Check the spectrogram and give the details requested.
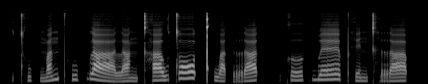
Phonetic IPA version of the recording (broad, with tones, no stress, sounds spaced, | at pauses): tʰ u˨˩ k̚ m a˥˩ n pʰ u˦˥ k̚ l aː˨˩ l a˨˩ ŋ kʰ a˦˥ w t ɔː˥˩ t̚ kʰ w a˨˩ t̚ r a˦˥ t̚ | k ɤː˦˥ k̚ b ɛː˥˩ pʰ e˧ n kʰ r a˦˥ p̚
